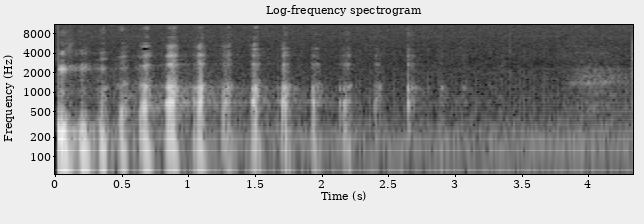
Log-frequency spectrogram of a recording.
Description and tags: Muhuhuhaha Male Adult Laugh vampire psycho evil mean Dracula imp demon
Classic 'muhuhuhaaa' evil male laugh.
